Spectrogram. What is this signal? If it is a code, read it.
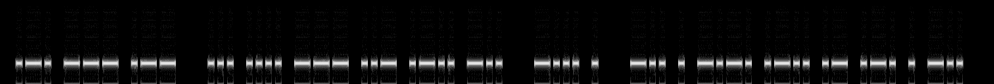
Morse code, heard as a keyed tone, about 25 wpm, 1000 Hz. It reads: ROW SHOULD BE DECLARED
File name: qotdfiles / 25wpm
